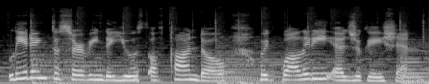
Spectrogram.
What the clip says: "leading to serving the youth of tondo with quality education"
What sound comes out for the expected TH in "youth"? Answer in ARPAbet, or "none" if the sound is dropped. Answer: S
